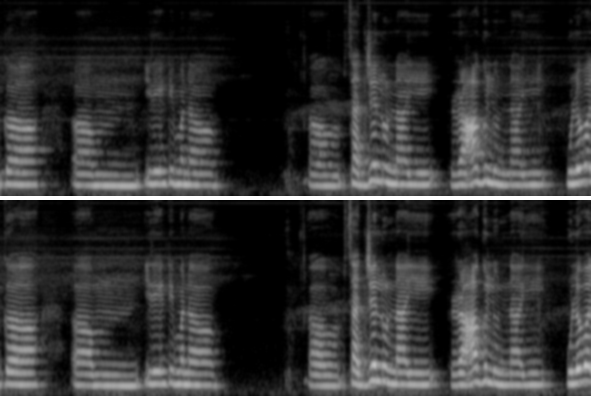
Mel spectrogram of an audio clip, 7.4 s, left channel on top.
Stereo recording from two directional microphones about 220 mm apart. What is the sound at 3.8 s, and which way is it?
Speech, 40° right (ahead or behind).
